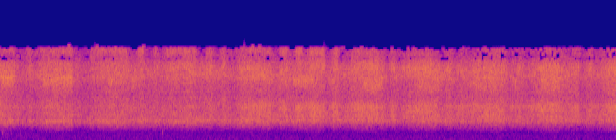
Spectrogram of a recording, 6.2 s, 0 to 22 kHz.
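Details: Cicadas in Kodaikanal and Thekkady, India, in 2014 produce a continuous, high-pitched electric buzz that holds steady without pause.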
